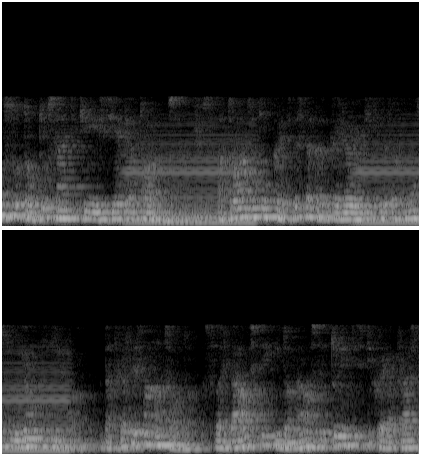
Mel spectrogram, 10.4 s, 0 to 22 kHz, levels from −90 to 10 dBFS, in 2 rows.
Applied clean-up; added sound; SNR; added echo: none; Bowed string instrument; 9 dB; reverberation time 1.0 s.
